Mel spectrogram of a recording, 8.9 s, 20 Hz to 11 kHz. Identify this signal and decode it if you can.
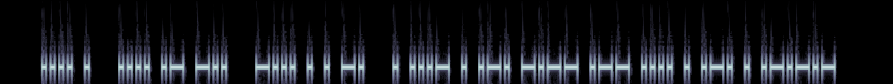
Morse code, heard as a keyed tone, about 28 wpm, 700 Hz. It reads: HE HAD BEEN EVERYWHERE.
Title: Sentences from Top 1600 Words 28wpm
